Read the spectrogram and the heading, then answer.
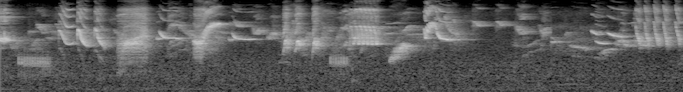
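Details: Asian pied starling pouring out a dense ngriwik song meant to stimulate other starlings that have stopped singing: continuous varied whistles, harsh churrs, clicks and squeals, ending in a fast rattling trill.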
